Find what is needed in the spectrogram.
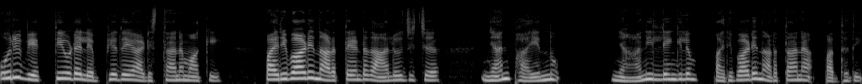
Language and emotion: Malayalam, fearful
